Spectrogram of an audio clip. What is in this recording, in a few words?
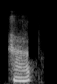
"hap", Indian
